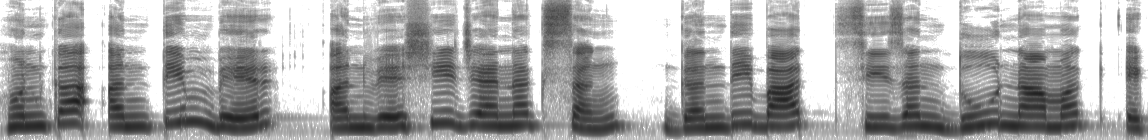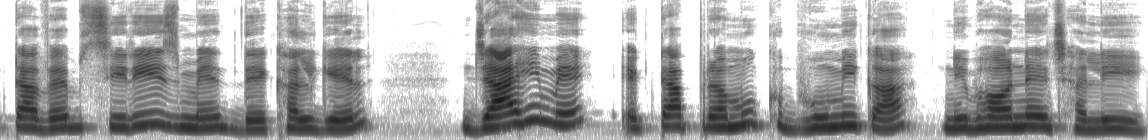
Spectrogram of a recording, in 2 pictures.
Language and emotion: Maithili, neutral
